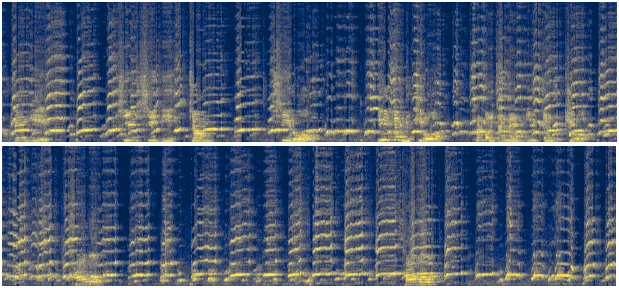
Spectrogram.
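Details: Jindo litter eighteen days after birth, weighed along with its parents: continuous high-pitched squealing and whining, many short bent notes tumbling over each other, with occasional human speech in a small indoor room.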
